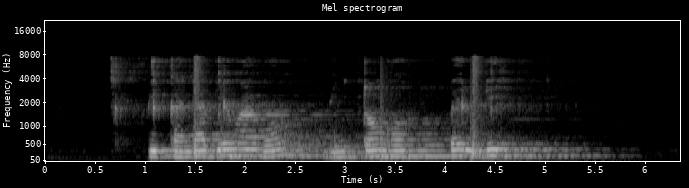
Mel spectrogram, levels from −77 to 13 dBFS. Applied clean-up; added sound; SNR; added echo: none; Snare drum; 7 dB; reverberation time 2.1 s.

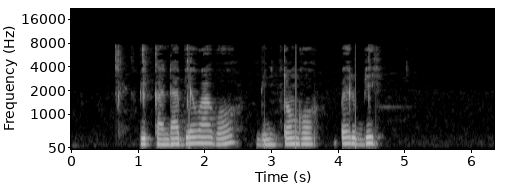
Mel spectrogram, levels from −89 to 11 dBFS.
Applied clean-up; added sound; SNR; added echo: none; none; none; none.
